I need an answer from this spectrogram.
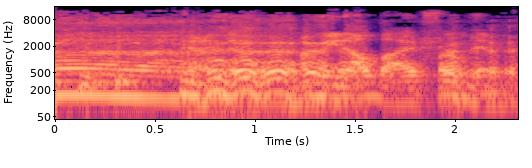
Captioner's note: sigh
